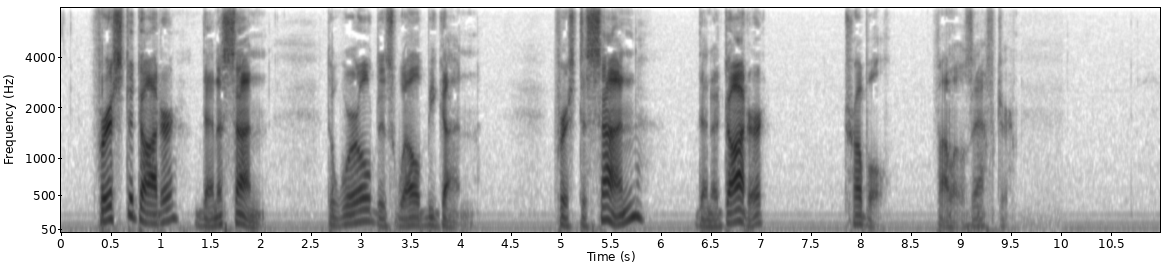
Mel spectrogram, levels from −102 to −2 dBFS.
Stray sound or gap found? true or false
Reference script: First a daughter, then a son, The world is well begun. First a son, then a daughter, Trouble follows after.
false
